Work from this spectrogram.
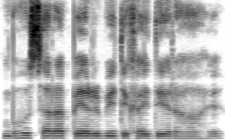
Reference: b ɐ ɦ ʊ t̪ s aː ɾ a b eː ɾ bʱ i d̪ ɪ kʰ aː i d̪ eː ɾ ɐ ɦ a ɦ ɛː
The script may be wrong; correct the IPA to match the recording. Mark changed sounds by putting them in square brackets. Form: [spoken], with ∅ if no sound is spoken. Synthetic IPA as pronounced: b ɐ ɦ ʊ t̪ s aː ɾ a [p] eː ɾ bʱ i d̪ ɪ kʰ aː i d̪ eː ɾ ɐ ɦ a ɦ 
